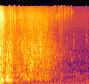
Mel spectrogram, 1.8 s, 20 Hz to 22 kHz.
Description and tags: Large Splash
a larger water splash, recorded on a Zoom H4n
splash, splashing, water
